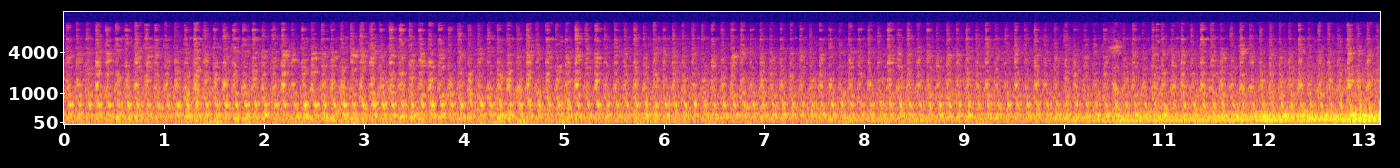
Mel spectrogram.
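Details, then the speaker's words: Yamaha Vega ZR that sat unused too long: hard to start and runs rough, an uneven, faltering idle that stumbles, then rises near the end. Rusty, dirty fuel tank found; carburetor strip-down, tank flush and new spark plug planned. "Ya, jadi kondisinya seperti itu ya, dinyalakan juga susah karena kondisinya memang sudah parah, karena kendaraan ini itu tadinya enggak digunakan ya, ataupun enggak dipakai, jadi nganggur terlalu lama."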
